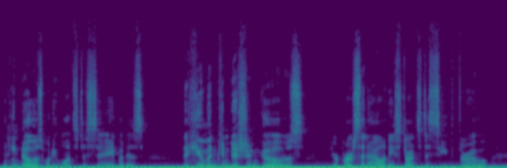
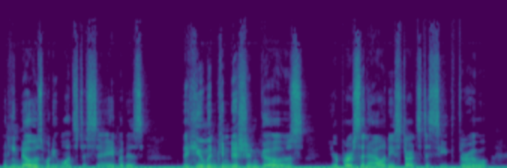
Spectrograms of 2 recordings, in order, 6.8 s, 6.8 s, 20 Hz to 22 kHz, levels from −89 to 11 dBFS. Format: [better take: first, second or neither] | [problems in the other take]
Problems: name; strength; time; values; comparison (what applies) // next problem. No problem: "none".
second | low rumble; loud; throughout; 6 dB below the speech; faint in the second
